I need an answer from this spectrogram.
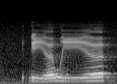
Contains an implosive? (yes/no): yes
